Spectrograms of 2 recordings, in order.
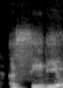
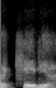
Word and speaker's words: acedia: The next word is acedia or acadia, as they pronounced it in Greek.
